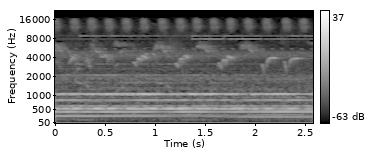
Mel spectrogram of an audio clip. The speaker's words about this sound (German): Und wunderschöne Vogelmusik klingt von den Bäumen und die Grillen summen.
